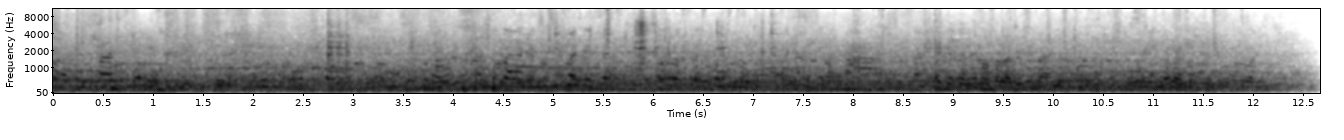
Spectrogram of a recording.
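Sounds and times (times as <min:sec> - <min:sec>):
market ambience in Mexico: 0:00.0 - 0:12.6.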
